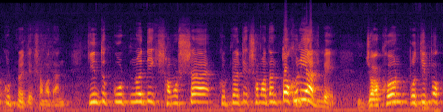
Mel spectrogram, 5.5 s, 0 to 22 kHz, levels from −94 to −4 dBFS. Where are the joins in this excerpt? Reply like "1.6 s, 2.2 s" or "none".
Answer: none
